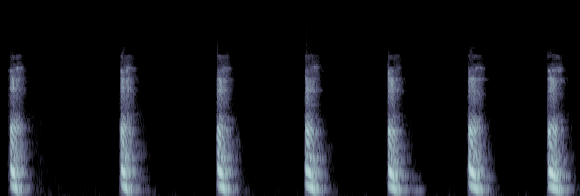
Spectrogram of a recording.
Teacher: if you watch very well, you realize that my vocal cord vibrates. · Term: weak sound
